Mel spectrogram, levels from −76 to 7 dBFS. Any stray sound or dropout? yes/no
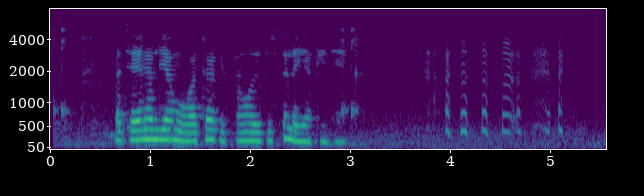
yes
